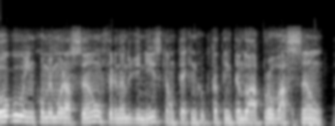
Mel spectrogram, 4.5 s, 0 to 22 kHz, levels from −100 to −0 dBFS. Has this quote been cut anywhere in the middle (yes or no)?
no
